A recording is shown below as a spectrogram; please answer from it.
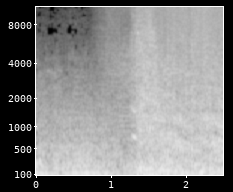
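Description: Anime sound effects over background music: a steady low drone, then a sudden loud rushing blast about one and a quarter seconds in as a black anti-magic energy surge is unleashed.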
